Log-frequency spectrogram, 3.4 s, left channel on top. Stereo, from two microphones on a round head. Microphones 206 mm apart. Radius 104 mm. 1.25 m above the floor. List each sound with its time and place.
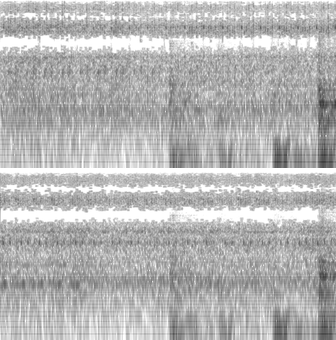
1.7 s running footsteps: 60° left (ahead or behind), 9 m; by 3.3 s 50° left (ahead or behind), 9.5 m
